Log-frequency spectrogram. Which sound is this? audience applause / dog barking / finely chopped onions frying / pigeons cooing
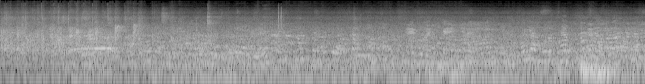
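audience applause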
